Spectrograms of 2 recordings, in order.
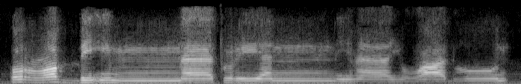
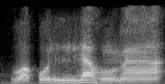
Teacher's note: من هذه التنبيهات يجب على القارئ والقارئة أن ينتبه: إذا وقعت اللام قبل حرف الراء وكانت ساكنة فلا بد من إدغامها في الراء، أو وقعت اللام قبل لام متحركة وكانت هي ساكنة لابد من إدغام اللام أيضا في اللام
